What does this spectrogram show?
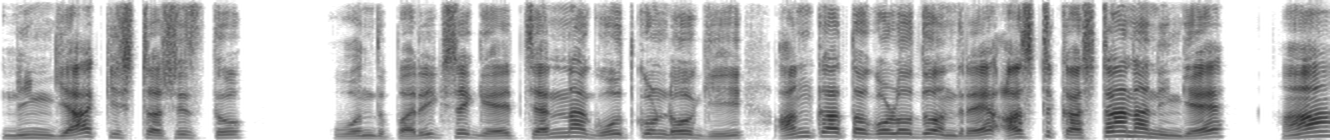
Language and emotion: Kannada, angry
